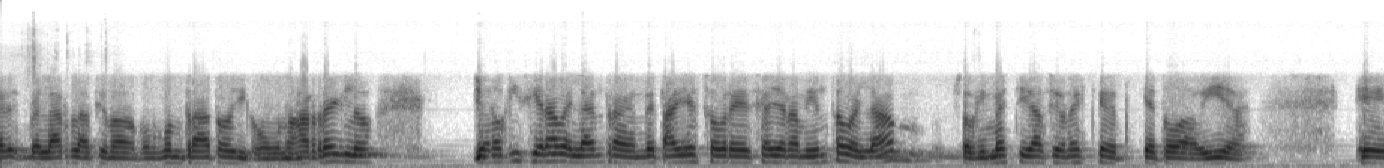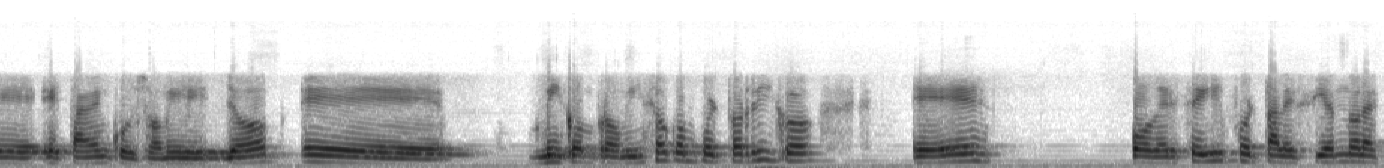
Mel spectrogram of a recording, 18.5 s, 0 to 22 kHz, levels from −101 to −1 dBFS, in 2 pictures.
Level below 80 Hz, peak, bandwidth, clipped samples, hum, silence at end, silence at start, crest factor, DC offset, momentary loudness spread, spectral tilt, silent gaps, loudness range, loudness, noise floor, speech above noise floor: -56 dBFS; -4 dBFS; 3.7 kHz; under 0.1%; none; 0.05 s; 0 s; 18 dB; under 0.1%; 5 LU; -9.5 dB/octave; none; 3 LU; -22 LUFS; -56 dBFS; 35 dB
